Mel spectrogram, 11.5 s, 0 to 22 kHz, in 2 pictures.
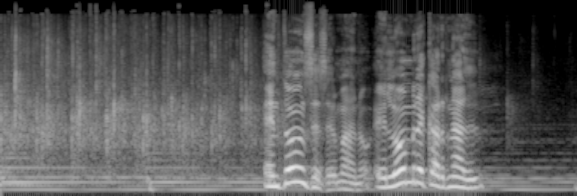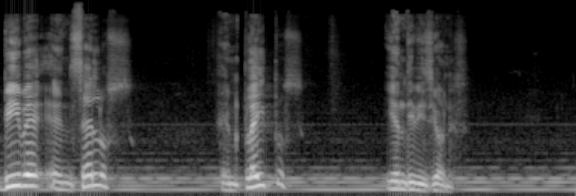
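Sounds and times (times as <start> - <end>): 
church audience applauding: 0.0 - 3.3
speech: 2.6 - 4.9, 5.8 - 7.1, 8.0 - 8.8, 9.6 - 10.4.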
